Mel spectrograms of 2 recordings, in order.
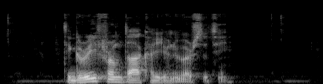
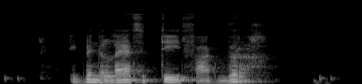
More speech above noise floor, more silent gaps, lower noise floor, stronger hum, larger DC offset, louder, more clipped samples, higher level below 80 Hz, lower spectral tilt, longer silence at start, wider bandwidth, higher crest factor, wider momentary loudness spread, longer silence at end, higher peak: first, 38 dB vs 32 dB; neither; second, -57 dBFS vs -61 dBFS; neither; neither; first, -20 LUFS vs -30 LUFS; neither; about the same, -46 dBFS vs -50 dBFS; about the same, -6 dB/octave vs -7 dB/octave; first, 0.65 s vs 0.05 s; about the same, 11.5 kHz vs 11.5 kHz; about the same, 20 dB vs 20 dB; first, 17 LU vs 10 LU; first, 0.9 s vs 0.4 s; first, -2 dBFS vs -12 dBFS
